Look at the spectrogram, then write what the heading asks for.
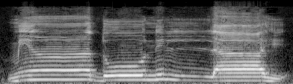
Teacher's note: اللہ کا لام باریک پڑھا جائے گا، اللہ کے لام سے پہلے زیر ہے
